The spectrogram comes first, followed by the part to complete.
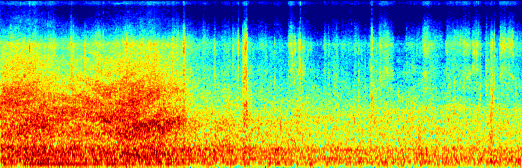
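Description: A car passing on a wet road, its tyre hiss swelling and then fading away after about two seconds.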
